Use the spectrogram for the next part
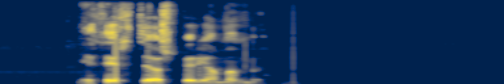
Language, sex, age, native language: Icelandic, male, 20-29, Icelandic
